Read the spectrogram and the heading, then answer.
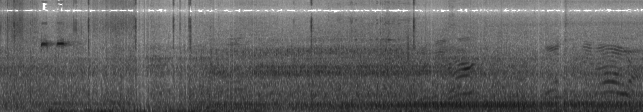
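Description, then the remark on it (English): A police divers' boat motor drones steadily as it heads out on the Bay of Quinte to continue the investigation into a missing man, its low rumble building slightly as it gets under way, with faint indistinct voices mixed into the engine noise. “Police divers head out on their boat to continue the investigation of a man who went missing around midnight Sunday night.”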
